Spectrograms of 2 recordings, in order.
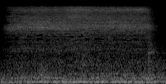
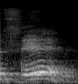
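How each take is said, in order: First: Just the hissed س, with no vowel after it; pure consonant sound. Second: Full "e" vowel on سه, no bare hiss; letter with added vowel. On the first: Shown as a demonstration. Teacher models letter sounds for first-grade teachers, س purely hissed. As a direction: say س as a long voiceless hiss. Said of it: "ببینید این تلفظ". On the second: Retold or imitated. Explaining the teacher's mistake, سه voiced with a vowel. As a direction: say سه as a loud, raised syllable "se". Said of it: "چون معلمش گفته سه".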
